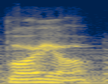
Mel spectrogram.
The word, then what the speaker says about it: Boyer: I would use my grandmother's family name, which is pronounced Boyer in Danish.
